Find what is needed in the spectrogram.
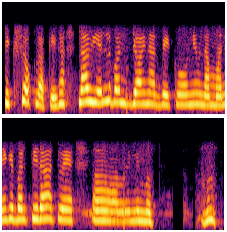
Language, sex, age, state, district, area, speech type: Kannada, female, 60+, Karnataka, Dakshina Kannada, rural, conversation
